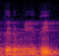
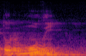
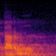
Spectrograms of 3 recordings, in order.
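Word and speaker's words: ترمذي: SAW dalam Sunan At-Tirmidzi, ya, namanya Tirmidzi, boleh Tirmidzi, boleh Turmudzi, boleh Turmu, boleh Tirmi. Yang nggak ada Tarmu. Di Indonesia ada Tarmiji ada. Tapi kalau imam hadis itu bacanya dua karena nggak ada barisnya. Yang pertama barisnya namanya At-Tirmidzi atau At-Turmu, Turmu, Tirmi. Yang nggak ada Tarmu atau Tarmi atau Tarmuji.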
